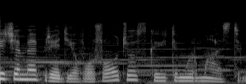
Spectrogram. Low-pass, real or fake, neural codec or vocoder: 7.2 kHz; real; none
